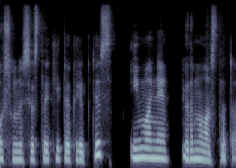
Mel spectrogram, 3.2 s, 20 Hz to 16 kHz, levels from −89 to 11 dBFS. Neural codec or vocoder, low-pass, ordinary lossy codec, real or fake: codec, 44.1 kHz, 2.6 kbps, SNAC; 14.4 kHz; AAC, 96 kbps; fake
